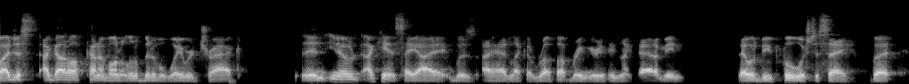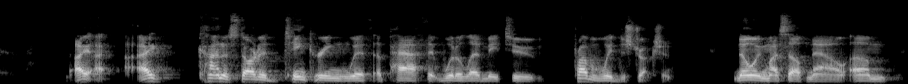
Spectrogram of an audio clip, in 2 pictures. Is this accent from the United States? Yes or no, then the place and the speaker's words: yes; Florence, Alabama, United States; also born or lived in Huntsville, Alabama; I was born in Huntsville, Alabama, and my family moved over to Florence, Alabama when I was about five.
